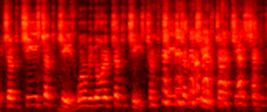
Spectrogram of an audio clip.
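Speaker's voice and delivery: put-on high, relentless kid chant; excited little daughter. Daughter begs dad all day, excited child voice. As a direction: imitate a pestering child in a high voice.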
